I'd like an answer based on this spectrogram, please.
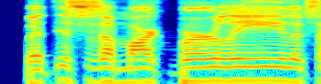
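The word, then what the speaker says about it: Buehrle: This is Mark Burley. Burley. That's right. Okay. Stud pitcher. Okay. Mark Burley. Sorry. You get that U and the E.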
